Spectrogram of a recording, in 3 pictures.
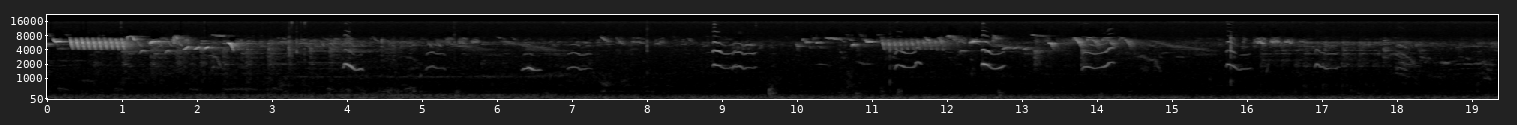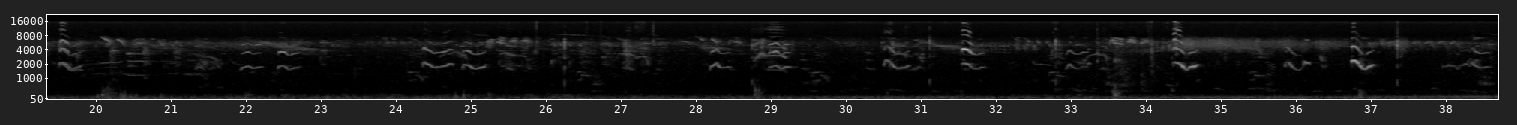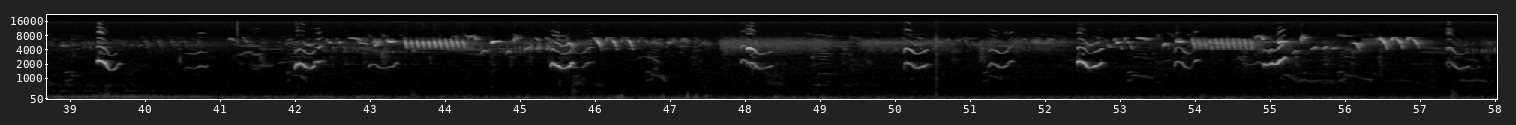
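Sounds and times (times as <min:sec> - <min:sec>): small birds chirping: 0:00.0 - 0:58.0
low rumble: 0:01.2 - 0:15.5.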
